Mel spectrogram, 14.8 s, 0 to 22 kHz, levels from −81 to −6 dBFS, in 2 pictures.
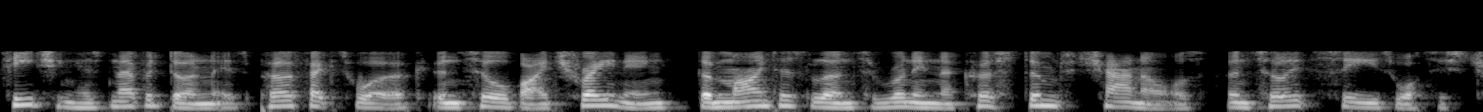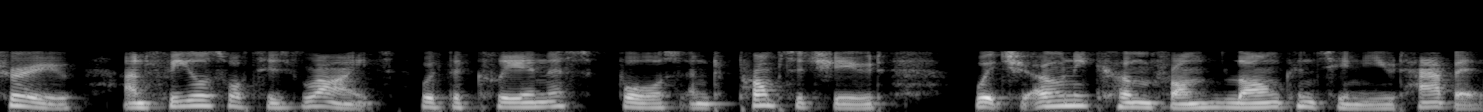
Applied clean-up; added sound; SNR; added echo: none; none; none; none.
